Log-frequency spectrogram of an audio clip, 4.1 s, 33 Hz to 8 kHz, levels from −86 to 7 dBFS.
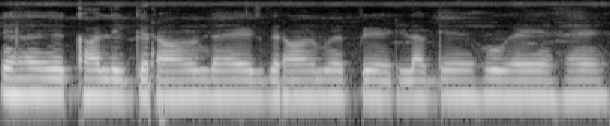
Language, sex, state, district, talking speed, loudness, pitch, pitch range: Hindi, male, Chhattisgarh, Bilaspur, 175 wpm, -16 LUFS, 125 Hz, 120-125 Hz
